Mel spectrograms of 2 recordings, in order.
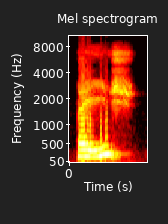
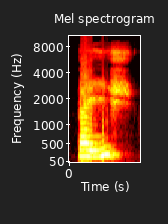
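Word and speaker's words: país: et avec un S, païch, la prononciation est différente. Païch, donc ce n'est pas une diphtongue. Les deux voyelles se prononcent séparément, comme étant des syllabes différentes.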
